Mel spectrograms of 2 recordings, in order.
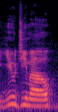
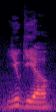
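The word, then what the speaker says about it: Yu-Gi-Oh: now we're going to Yugi mo or as people who like correct pronunciations might know it yugioh Slifer the sky dragon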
